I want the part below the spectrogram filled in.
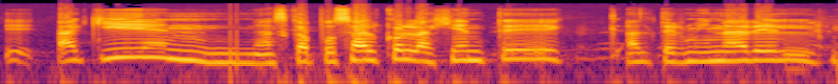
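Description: A Mexican interviewer with a gravelly, creaky voice at a middle pitch. The questions come in a chatty way, broken up by fillers and hesitations. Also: slow pace. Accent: Mexican Spanish.

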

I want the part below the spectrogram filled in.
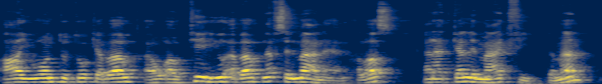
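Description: A man teaching English words to children in Egyptian Arabic, repeating each word slowly so that pupils can say it back. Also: fairly high pitch, reverberant. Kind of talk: vocabulary drill lesson for children.

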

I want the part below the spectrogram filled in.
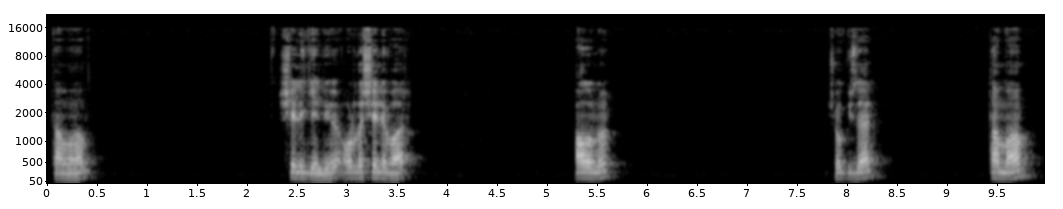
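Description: A young man, commentating his own gameplay casually, slangy and excitable, swinging between low muttering and loud outbursts. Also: slow, long pauses. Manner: slangy, swears often. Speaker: gaming YouTuber.

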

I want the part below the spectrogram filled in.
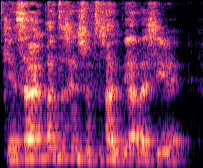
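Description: A man's voice: on the high side, fairly even intonation, brisk, a little mellow, a little hiss or hum. A Colombian man hosting a reaction video, chatting casually and commenting on the clips he watches. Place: room in Italy. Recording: roomy sound from a distance.

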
